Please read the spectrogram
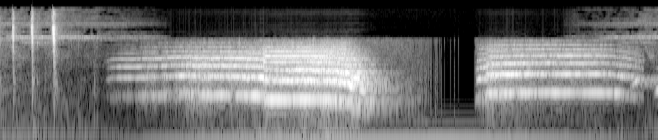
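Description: Elephant trumpeting: two long, loud calls, the first swelling and then sliding down in pitch at its end, the second shorter.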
